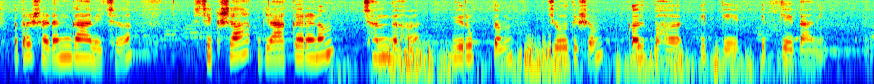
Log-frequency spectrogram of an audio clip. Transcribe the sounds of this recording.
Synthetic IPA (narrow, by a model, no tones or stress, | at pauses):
t̪ɐt̪ɾɐʃɐɽɐŋɡaːnit͡ʃʰɐ | ʃikʂaːʋjaːkɐɾɐɳɐmt͡ʃʰɐnd̪ɐɦɐniɾuk̚t̪ɐmt͡ʃoːt̪iʂɐmkɐlpɐɦɐ̆ | it̪jeːt̪aːnḭ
